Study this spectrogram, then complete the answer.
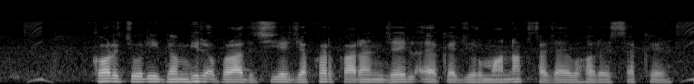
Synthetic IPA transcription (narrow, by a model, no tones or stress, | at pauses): kəɽt͡ʃoːɾiɡəmbʱiːɾəpɾad̪t͡ʃʰijɛd͡ʒəkəɾkaɾənd͡ʒəɪləjked͡ʒuɾmaːnəksəd͡ʒajbʱɔɾəsəke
